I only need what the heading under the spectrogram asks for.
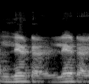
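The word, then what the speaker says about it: letter: এখানে যে লেটারের মধ্যে যেই টিটা আছে, সেই টিটা আপনার ট এর মতন উচ্চারণ হবে না, ঠ এর মতন উচ্চারণ হবে না, এটা হালকা ড আর আমাদের যে ডয় বিন্দু র আছে, এই দুটার মাঝখানে লেটারের ইটা, লেটার লেটার একটু ড আর র এর দুইয়ের মাঝখানে হবে Leader.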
